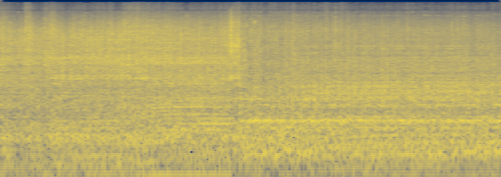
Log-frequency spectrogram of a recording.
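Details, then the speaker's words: Ferris mower after blade replacement and clearing built-up debris from deck: loud steady engine with even blade whir, no thumping or scraping, slight drag remaining; fan noise sounds better. "think it's better. I heard that fan noise. It sounded a lot better."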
